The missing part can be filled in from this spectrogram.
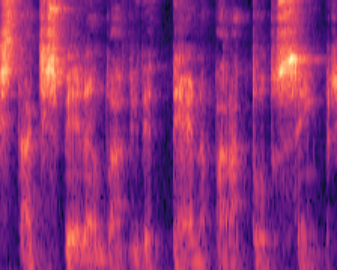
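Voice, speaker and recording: A man speaks in a bright, sharp tone. Audible room echo surrounds his voice. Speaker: evangelical preacher. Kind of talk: sermon. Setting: live stream. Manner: soft-spoken; fervent.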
